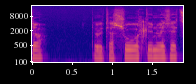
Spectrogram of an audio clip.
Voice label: "swllt", welsh

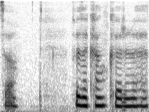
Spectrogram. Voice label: "cancr", Welsh

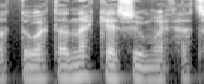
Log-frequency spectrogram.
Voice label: "neges", Welsh

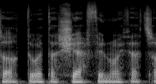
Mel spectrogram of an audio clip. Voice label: "sieff", Welsh

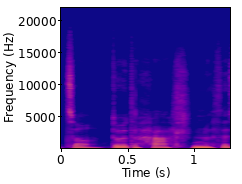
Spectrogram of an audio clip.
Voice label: "hallt", Welsh

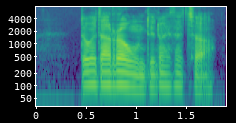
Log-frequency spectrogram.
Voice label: "rownd", Welsh

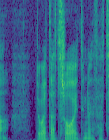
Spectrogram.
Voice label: "troed", Welsh

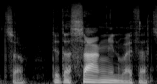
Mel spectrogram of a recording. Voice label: "sang", Welsh

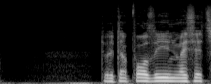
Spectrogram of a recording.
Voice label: "boddi", Welsh

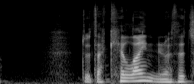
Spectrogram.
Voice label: "celain", Welsh

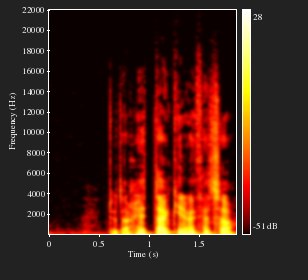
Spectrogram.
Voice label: "rhedeg", Welsh

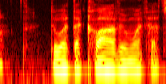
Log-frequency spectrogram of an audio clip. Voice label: "claf", welsh

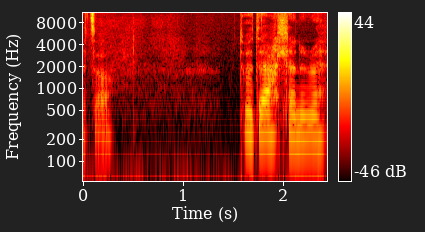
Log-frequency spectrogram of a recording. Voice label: "allan", Welsh

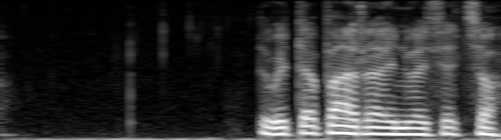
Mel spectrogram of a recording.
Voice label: "bara", Welsh

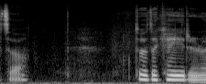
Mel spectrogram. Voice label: "ceir", Welsh

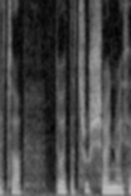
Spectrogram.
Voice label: "trwsio", Welsh

